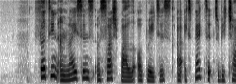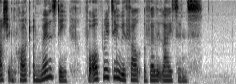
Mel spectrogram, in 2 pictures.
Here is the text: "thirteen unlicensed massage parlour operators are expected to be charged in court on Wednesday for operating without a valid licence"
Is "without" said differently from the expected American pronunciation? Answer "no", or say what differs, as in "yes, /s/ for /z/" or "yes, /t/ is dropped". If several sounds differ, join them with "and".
no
